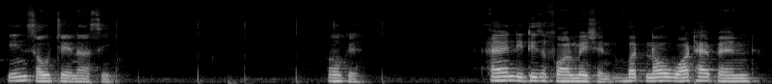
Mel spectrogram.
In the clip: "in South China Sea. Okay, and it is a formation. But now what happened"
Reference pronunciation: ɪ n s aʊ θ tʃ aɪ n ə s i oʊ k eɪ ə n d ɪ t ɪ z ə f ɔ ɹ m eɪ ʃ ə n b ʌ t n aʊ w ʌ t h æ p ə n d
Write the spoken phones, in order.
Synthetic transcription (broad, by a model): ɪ n s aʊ t tʃ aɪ n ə s i oʊ k eɪ ə n d ɪ t ɪ z ə f ɔ ɹ m eɪ ʃ ə n b ʌ t n aʊ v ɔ t h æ p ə n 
